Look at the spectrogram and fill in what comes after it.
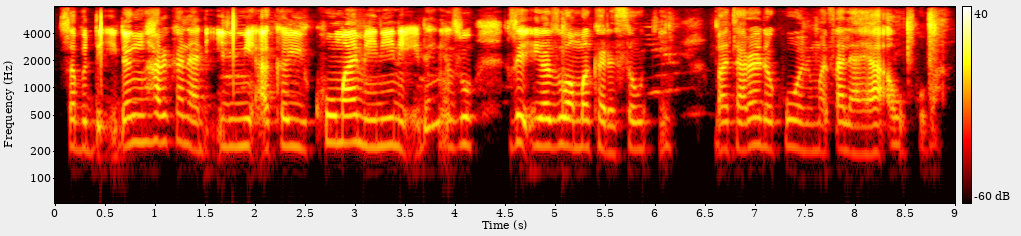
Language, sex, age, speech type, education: Hausa, female, 15-29, spontaneous, tertiary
